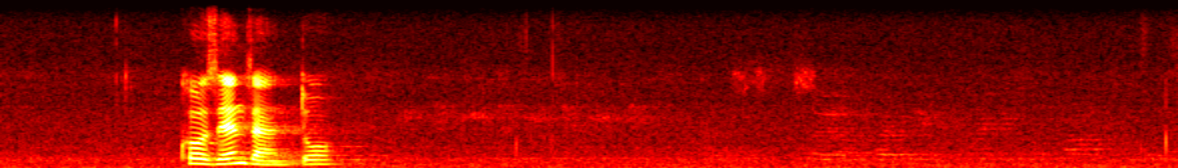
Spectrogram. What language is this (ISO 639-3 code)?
xho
